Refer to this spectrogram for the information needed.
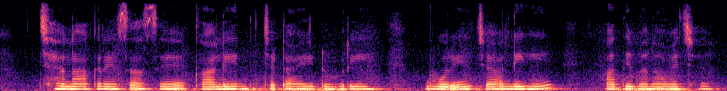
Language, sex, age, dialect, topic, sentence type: Maithili, female, 41-45, Eastern / Thethi, agriculture, statement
